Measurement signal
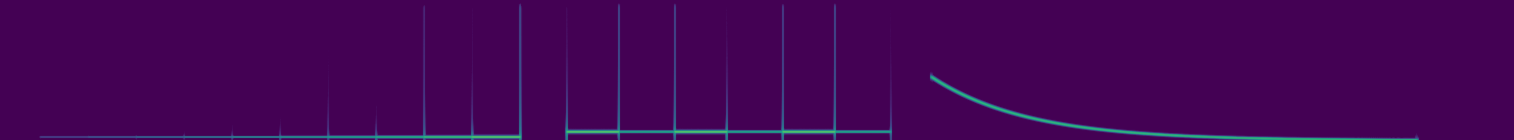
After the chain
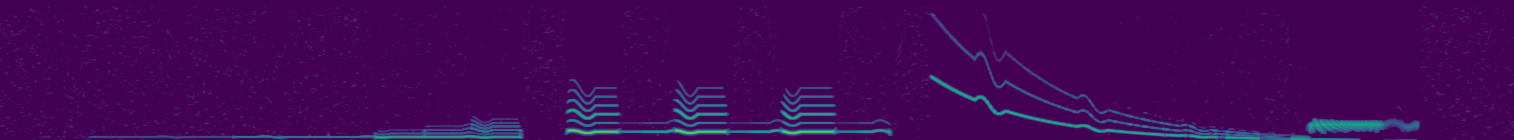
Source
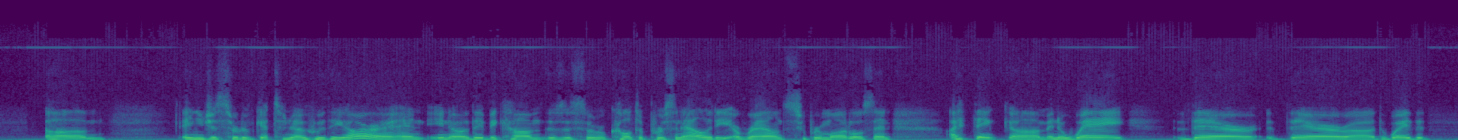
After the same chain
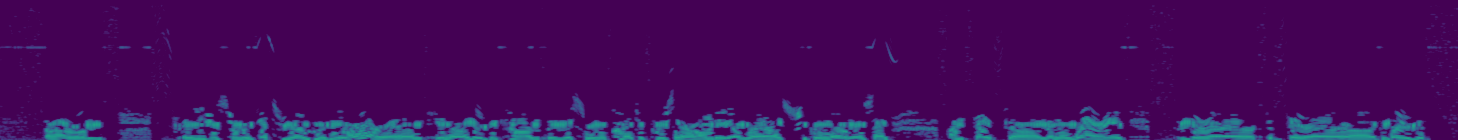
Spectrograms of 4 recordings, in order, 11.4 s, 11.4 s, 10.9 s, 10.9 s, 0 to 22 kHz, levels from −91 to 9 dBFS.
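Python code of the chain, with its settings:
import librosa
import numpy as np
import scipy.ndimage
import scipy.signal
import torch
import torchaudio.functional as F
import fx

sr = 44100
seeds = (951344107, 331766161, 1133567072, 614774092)

y = fx.rattle_buzz(x, sr, strikes_db=-33.0, level_db=-21.0)
y = fx.cheby_harmonics(y, sr, harmonics=(5, 8), levels_db=(-12, -29), full_scale_db=-12.5)
y = fx.highpass(y, sr, hz=1300.0, slope=6)
y = fx.high_shelf(y, sr, hz=4400.0, db=-5.5)
y = y + 0.78 * np.pad(y, (int(5.1 * sr / 1000.0), 0))[:len(y)]
y = fx.level_steps(y, sr, step_db=17)
y = fx.dmg_noise_colour(y, sr, seeds[0], colour='white', level_db=-65.0)
y = fx.dereverb_blind(y, sr, rt60_s=0.51)
y = fx.spec_topn(y, sr, count=32)
y = fx.record_warp(y, sr, rpm=78.0, depth_cents=250.0)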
